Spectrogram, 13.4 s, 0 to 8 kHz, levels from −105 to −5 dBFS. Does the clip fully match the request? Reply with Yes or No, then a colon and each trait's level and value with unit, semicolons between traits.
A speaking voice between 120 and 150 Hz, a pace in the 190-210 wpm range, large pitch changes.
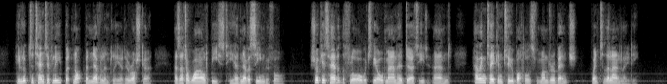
No: medium, 140 Hz; average, 195 wpm; average, 4.5 semitones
